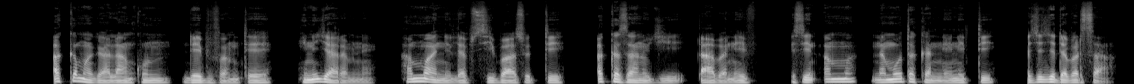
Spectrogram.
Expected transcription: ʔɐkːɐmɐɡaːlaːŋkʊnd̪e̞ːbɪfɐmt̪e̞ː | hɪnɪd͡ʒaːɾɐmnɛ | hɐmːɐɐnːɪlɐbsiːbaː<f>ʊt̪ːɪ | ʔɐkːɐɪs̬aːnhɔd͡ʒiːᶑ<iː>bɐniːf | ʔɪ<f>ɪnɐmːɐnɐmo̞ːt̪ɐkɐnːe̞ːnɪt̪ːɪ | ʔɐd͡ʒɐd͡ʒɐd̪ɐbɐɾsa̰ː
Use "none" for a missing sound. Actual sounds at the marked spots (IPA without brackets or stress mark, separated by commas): s, aː, s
